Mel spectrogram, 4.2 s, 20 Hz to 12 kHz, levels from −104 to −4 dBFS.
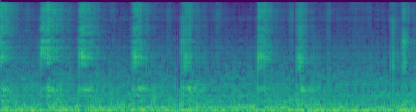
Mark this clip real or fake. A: fake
